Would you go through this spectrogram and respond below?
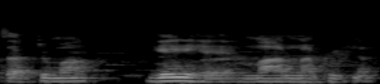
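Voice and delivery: normal talking voice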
